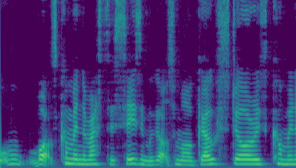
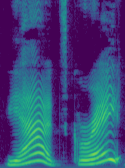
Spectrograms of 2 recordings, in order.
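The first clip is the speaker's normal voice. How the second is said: attempted Texan accent; 5 dB louder, much slower than usual. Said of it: "I can't do the accent".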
